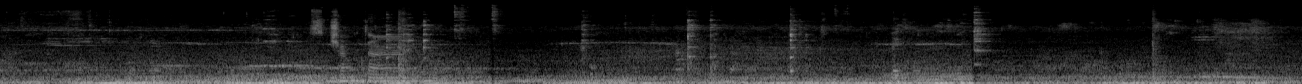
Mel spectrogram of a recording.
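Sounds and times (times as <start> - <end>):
cutlery clinking against plates: 3.7 - 5.1, 6.8 - 10.0.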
